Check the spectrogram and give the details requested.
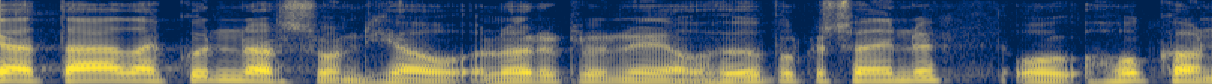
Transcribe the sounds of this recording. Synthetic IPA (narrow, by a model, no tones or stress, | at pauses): at̪aːðakʏnːaɾ̥sɔnçawlœɾʏklʏnʏa̰wɦʏːvʏpɔɾkasvaːjðɪnʏ | ɔɣɦowka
